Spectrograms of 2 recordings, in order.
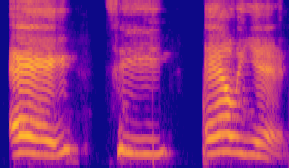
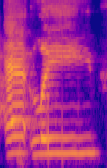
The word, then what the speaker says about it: ATLiens: ATO EMT 80 LEM how to pronounce the 80 Elliot a tee Elliot not at lean not at Lion a tee Elliot you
